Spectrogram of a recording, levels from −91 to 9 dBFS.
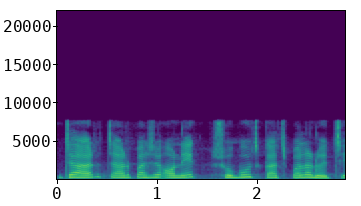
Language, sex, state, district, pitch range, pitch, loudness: Bengali, female, West Bengal, Alipurduar, 270-305 Hz, 285 Hz, -15 LUFS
